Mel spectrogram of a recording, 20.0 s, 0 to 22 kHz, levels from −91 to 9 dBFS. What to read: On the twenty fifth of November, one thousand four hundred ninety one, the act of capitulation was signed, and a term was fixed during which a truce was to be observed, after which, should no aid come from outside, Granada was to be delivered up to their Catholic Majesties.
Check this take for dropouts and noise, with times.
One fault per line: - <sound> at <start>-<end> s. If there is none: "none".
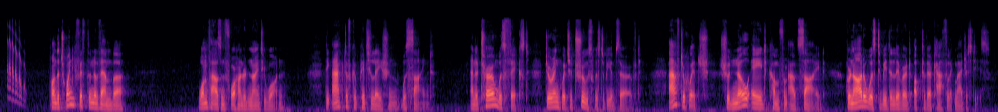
- chirp at 0.2-0.6 s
